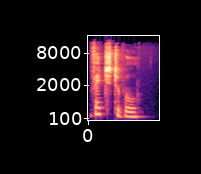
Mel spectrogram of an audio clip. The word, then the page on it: vegetable: British English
